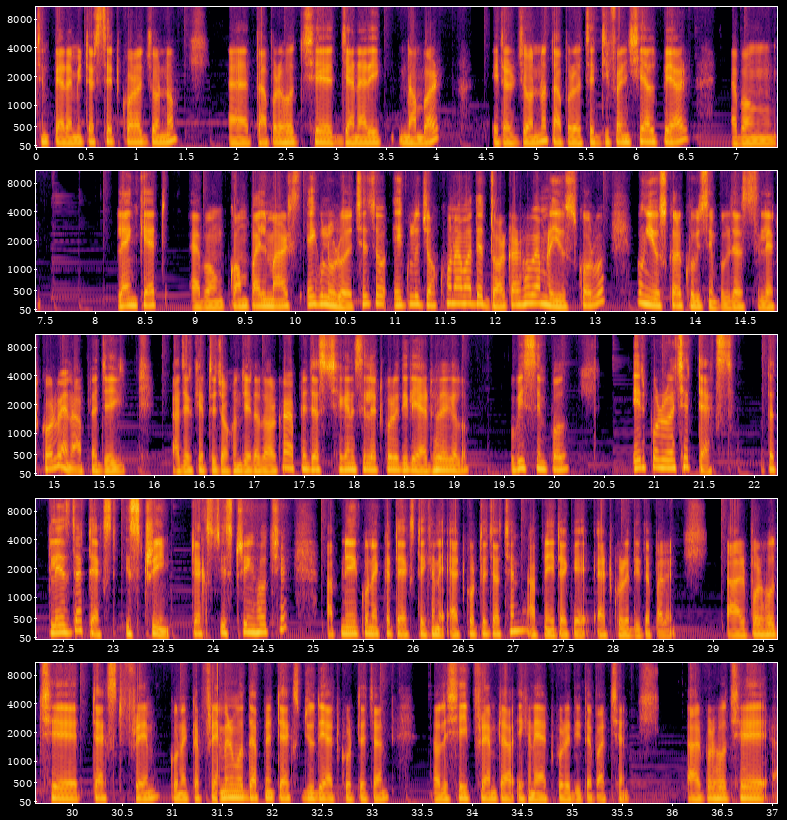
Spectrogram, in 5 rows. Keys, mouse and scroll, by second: 31.4 click, 34.8 right click, 36.9-37.0 drag.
